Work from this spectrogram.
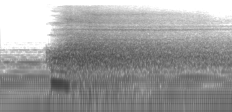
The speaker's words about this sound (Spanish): Vamos a respirar profundo. Vamos a meter todo el aire que nos entre en los pulmones.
